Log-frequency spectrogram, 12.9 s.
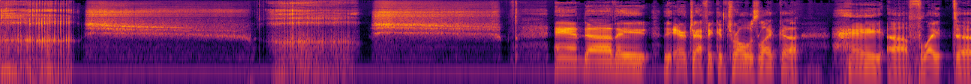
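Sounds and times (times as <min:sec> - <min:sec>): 
sleeping pilots snoring: 0:00.0 - 0:07.0
speech: 0:07.4 - 0:12.9.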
